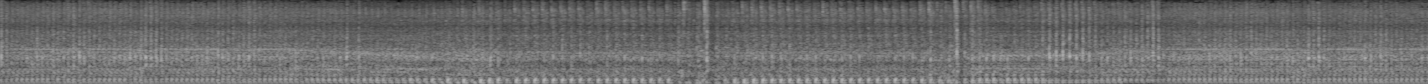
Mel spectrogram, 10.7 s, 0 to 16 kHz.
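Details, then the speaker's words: Briggs & Stratton 19.5 OHV single-cylinder on Craftsman LT2000 after replacing push rods, guide plate and rocker cover gasket, spark plug reinstalled: fires up to a steady even putter, no misses or valve clatter; normal idle. "Beautiful. There we are, 2 days later, about $30 in parts, and we're back up and running."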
